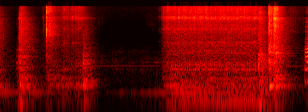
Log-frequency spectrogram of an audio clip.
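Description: A sewing machine stitches fabric for a small phone pouch. It starts with several short runs, pauses briefly, then runs in one steady stretch of about two seconds at close range.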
